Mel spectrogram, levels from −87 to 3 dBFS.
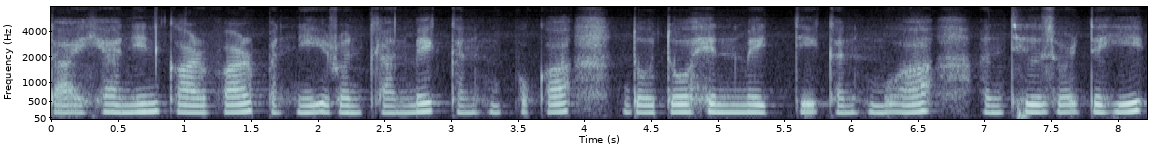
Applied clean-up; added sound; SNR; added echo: none; none; none; none.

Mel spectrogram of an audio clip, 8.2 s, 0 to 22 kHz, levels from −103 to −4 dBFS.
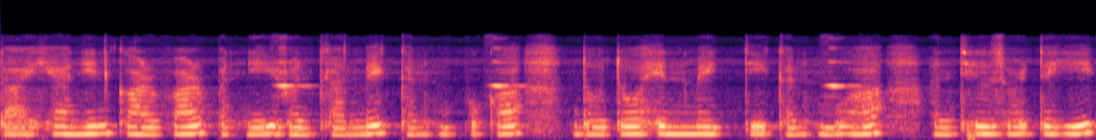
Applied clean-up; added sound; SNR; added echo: none; Wind instrument, woodwind instrument; 12 dB; reverberation time 0.2 s.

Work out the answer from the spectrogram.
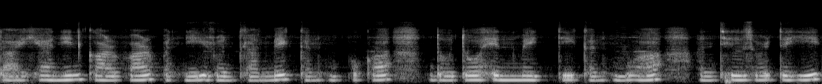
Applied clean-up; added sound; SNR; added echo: neural separator model SepFormer DNS4.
